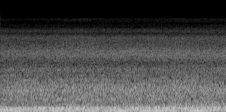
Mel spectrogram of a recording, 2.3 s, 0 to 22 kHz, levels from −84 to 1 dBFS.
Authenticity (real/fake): real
